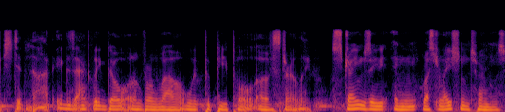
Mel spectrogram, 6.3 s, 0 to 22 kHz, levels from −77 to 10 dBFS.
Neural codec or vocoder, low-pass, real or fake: codec, 16 kHz, 2 kbps, FreqCodec, larger model; 7.2 kHz; fake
